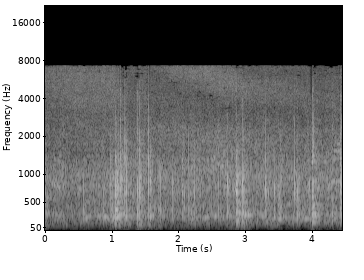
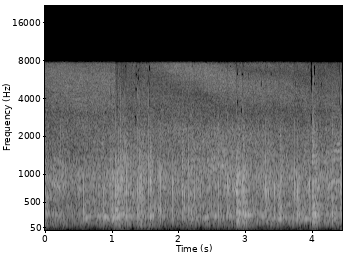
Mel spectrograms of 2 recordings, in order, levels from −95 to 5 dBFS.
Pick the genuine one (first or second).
second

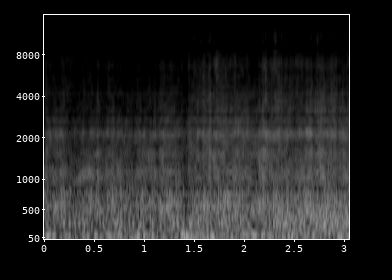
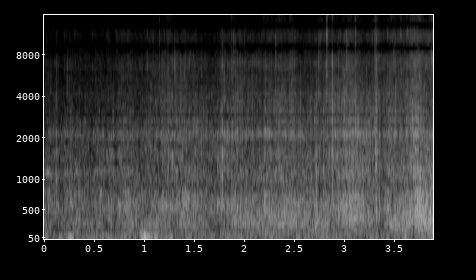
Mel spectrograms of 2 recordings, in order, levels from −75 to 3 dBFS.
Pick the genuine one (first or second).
second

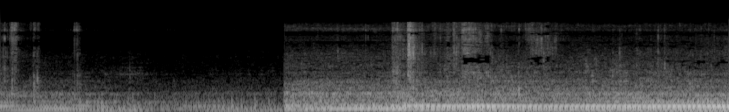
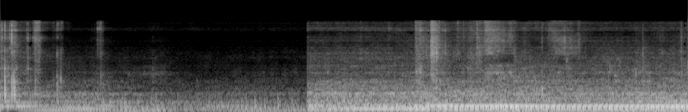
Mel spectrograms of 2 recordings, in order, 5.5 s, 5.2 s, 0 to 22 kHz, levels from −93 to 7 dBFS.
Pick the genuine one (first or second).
first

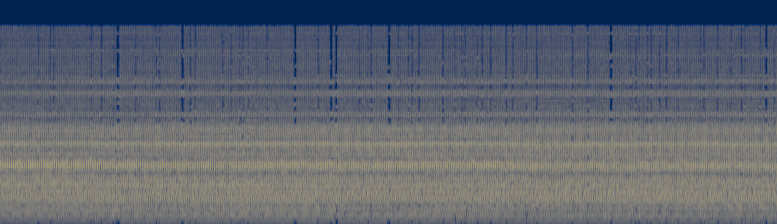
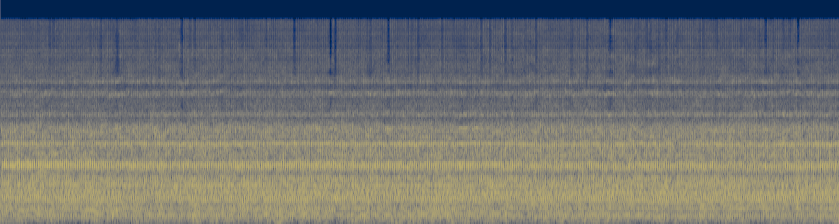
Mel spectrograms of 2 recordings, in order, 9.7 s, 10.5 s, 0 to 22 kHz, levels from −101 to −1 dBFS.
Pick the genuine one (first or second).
first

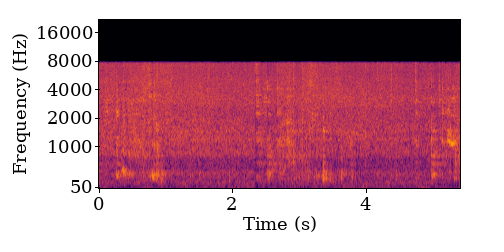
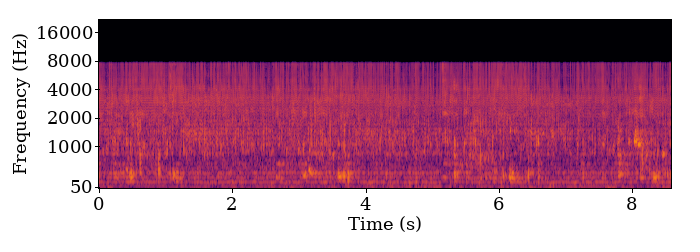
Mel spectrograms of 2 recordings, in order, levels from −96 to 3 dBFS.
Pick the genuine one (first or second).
first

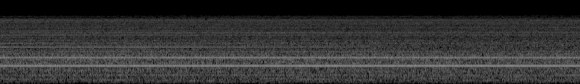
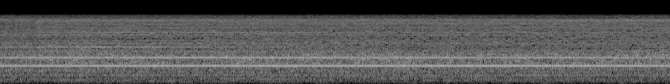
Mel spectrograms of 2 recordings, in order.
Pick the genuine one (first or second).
first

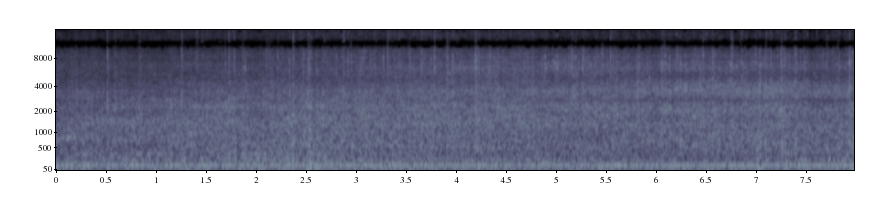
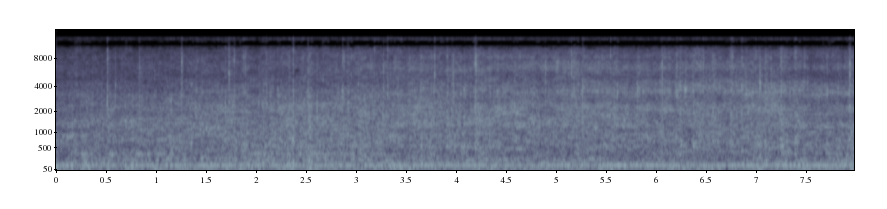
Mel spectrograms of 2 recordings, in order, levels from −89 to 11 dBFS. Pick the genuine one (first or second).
first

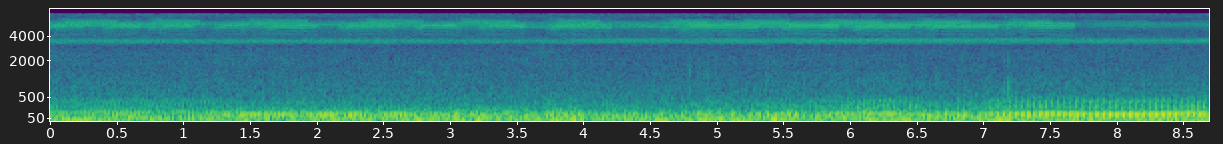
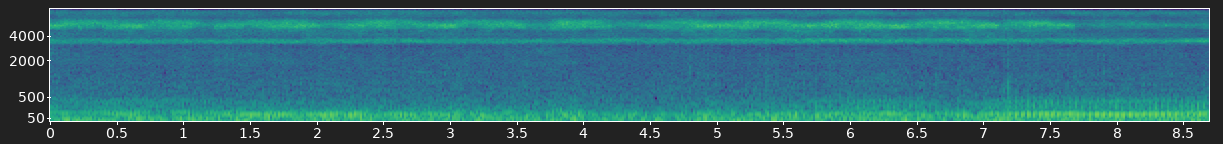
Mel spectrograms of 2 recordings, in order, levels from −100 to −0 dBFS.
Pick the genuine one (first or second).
first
